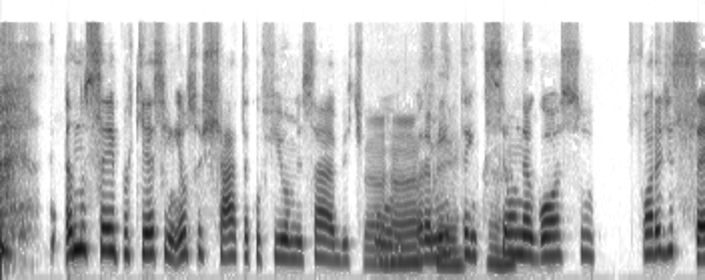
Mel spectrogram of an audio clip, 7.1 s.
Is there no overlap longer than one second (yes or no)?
no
